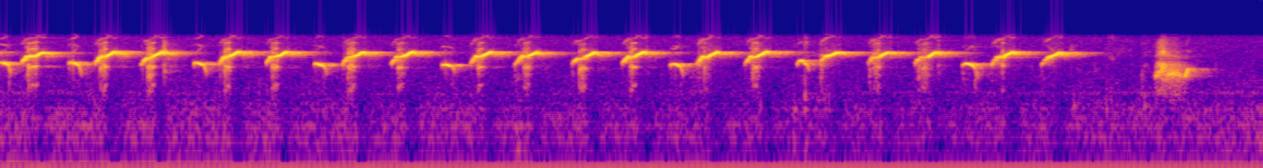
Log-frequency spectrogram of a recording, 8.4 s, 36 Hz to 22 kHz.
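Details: A cockatiel "giving a lecture", recorded 9/1/07, repeats a bright, rising whistled phrase about once a second, ending in a harsh squawk.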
